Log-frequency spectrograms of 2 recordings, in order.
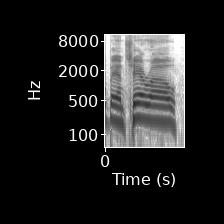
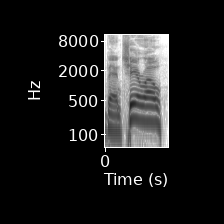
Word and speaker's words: Banchero: 22 was Paolo Banchero. Banchero, actually, I think is how you say that.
